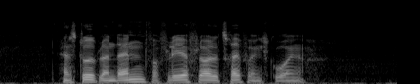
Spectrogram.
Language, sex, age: Danish, male, 23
